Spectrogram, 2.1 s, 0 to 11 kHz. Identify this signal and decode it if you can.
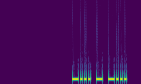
Morse code, heard as a keyed tone, about 40 wpm, 700 Hz. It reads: BTB
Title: All Cut Numbers - 3-Digit 40wpm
